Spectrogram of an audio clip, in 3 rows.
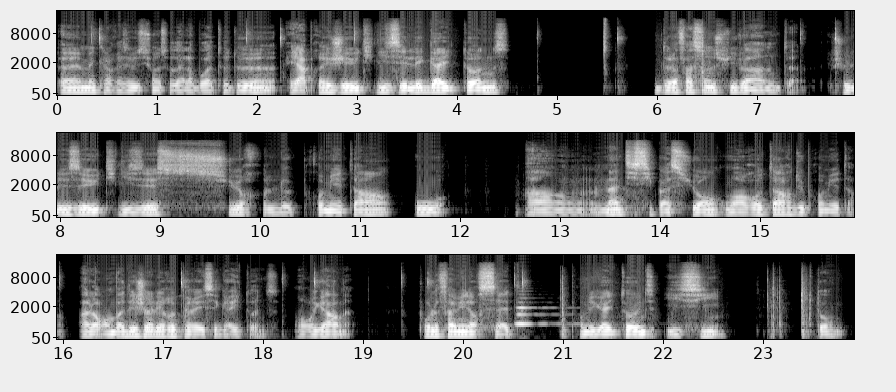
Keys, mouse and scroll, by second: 0.3 click, 1.9 click, 3.0 click, 4.8-5.8 drag, 7.5 click, 16.0-17.4 drag, 18.2 click, 18.9 ctrl+scroll up 2, 19.4 click, 20.5 click, 23.4 ctrl+l.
